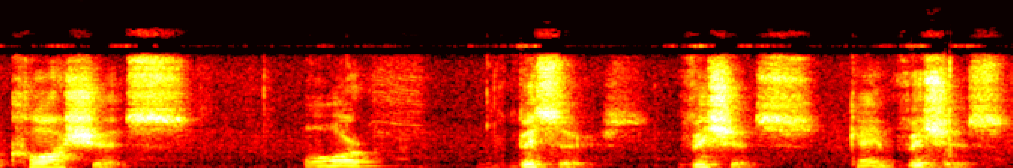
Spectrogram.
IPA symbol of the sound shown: ə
